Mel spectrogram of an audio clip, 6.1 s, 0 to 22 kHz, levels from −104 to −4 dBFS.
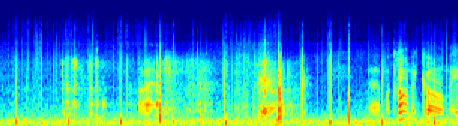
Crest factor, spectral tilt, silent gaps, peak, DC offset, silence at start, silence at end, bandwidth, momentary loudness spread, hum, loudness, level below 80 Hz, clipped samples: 24 dB; -8 dB/octave; none; -8 dBFS; under 0.1%; 0 s; 0 s; 9 kHz; 12 LU; none; -32 LUFS; -50 dBFS; under 0.1%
